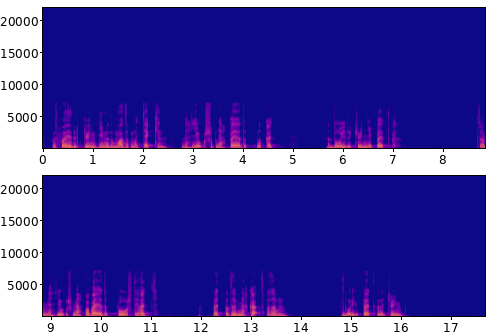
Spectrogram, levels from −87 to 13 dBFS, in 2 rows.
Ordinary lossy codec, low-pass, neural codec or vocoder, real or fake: none; 7.2 kHz; codec, 16 kHz, 4 kbps, X-Codec, HuBERT features, trained on general audio; fake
